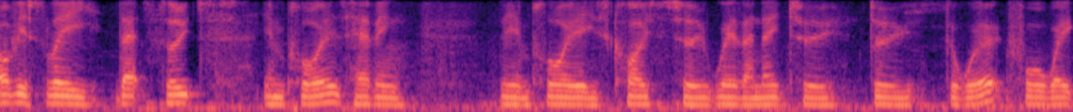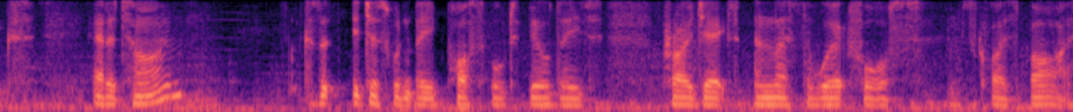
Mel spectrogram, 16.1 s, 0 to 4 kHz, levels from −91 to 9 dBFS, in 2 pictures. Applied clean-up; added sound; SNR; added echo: none; Train; 15 dB; none.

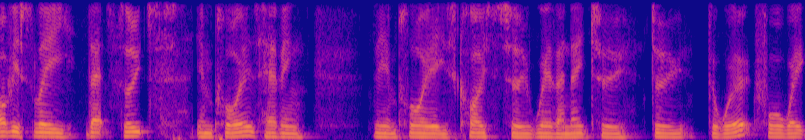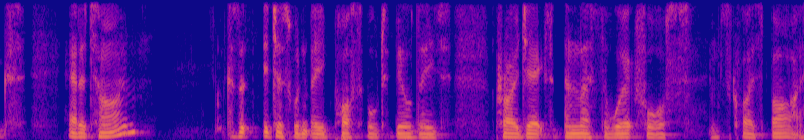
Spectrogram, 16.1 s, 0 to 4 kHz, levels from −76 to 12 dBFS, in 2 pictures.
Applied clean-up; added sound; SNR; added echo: none; none; none; none.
